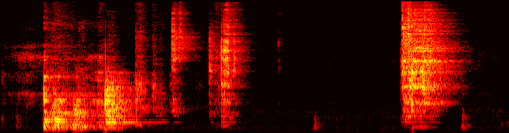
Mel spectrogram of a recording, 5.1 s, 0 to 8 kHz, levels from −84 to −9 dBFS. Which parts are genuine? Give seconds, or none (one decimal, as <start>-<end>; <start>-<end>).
0.0-1.6; 3.4-5.1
